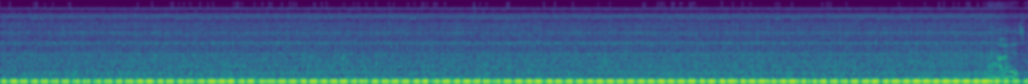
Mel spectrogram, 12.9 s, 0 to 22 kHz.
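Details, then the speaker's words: 1978 Chevy C10 with straight six and automatic transmission, warmed up: even, steady low rumble at idle with no misses, knocks or ticks. Belts noted a little loose. Normal warm idle. "And yeah, it's running pretty smooth."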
